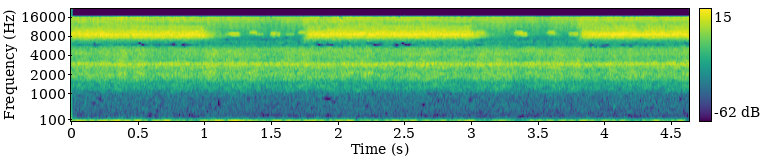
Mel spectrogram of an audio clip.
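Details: Summer night chorus of crickets and katydids: a steady trill runs throughout while a high, sizzling buzz sounds in long bursts, with a few short clicking chirps filling the pauses between them.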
